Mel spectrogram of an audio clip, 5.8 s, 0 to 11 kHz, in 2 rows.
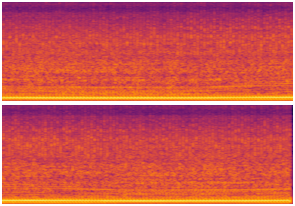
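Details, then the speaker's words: Toro Recycler XT675 mower with Kohler engine after carb cleaning, valves at 0.004 in intake and exhaust, started after a couple of pulls: steady, fast, even drone with no dips; governor suspected still set too high; high idle speed. "so uh let me mess with this governor because the governor i adjusted yesterday and i think it's still revving too high"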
